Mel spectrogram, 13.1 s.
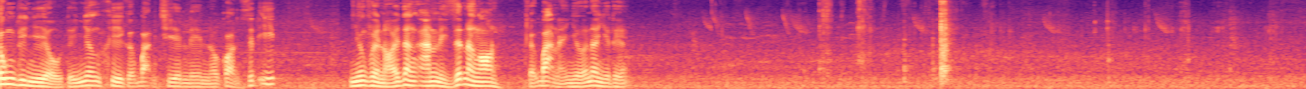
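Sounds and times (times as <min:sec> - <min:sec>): crunchy food being chewed: 0:08.0 - 0:13.0.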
